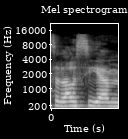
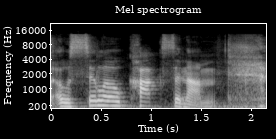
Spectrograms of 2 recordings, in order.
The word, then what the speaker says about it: Oscillococcinum: look for it again I call it l oxium or something but the correct pronunciation is osilo coxam okay I believe um but it's the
